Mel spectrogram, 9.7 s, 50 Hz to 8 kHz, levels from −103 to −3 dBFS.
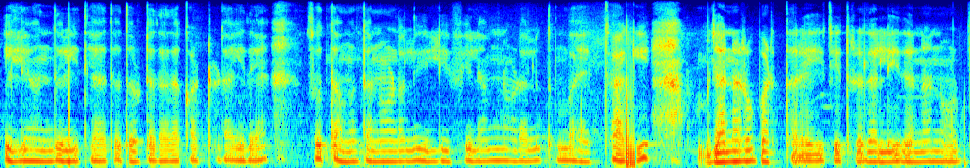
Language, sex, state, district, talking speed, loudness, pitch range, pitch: Kannada, female, Karnataka, Dharwad, 115 wpm, -25 LUFS, 175-200 Hz, 180 Hz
